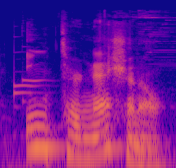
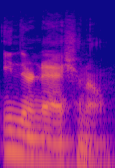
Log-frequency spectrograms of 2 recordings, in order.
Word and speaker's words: international: letra a maior confusão percebeu que o britânico falou International pronunciando mais o p aqui de novo presidente da Xuxa Rei enquanto o americano falou International International sem pronunciar a letra T pelo nariz no anos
